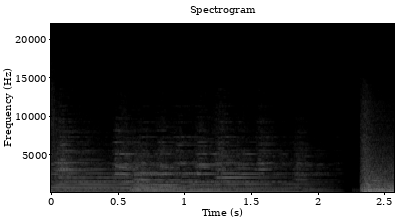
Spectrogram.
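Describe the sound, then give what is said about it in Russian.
A church bell rings loudly, its deep, shimmering tone sustaining and slowly fading before a fresh strike bursts in near the end. No voices are heard. “Иван, ты по что на колокол залез, Ірод, Ты поганий!”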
